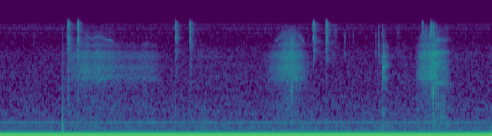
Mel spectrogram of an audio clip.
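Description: Computer mouse clicking: several faint, sharp clicks, mostly in close pairs, spread over a few seconds as layers are switched off. A steady low hum runs underneath.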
